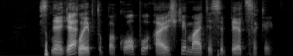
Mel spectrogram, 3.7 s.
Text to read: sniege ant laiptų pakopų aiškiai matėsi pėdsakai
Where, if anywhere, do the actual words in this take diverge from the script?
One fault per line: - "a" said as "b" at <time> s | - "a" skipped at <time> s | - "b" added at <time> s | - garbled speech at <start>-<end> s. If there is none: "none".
- "ant" skipped at 0.9 s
